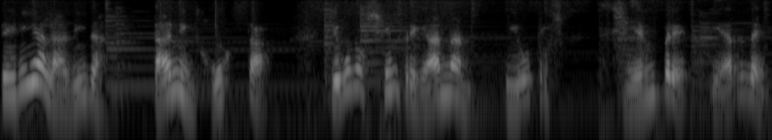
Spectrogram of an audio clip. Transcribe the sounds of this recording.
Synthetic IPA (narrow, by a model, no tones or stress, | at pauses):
seɾialaβiða | t̪aniŋxust̪a | keuno̞sːje̞mpɾeɣanan | io̞t̪ɾo̞s | sjempɾe̞pjeɾðen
